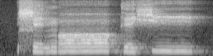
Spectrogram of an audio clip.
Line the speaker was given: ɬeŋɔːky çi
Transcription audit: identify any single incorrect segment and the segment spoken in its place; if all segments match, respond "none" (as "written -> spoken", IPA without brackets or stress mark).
y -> e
